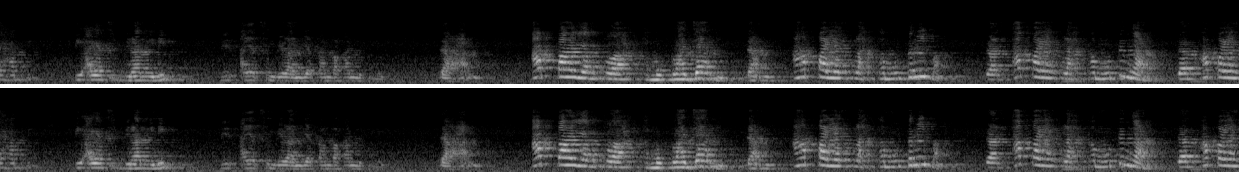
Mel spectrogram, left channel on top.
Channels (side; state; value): both; normal; correlation 0.67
